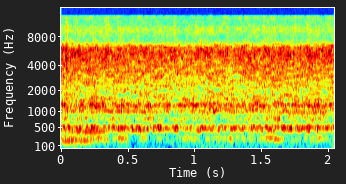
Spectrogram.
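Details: A small swarm of honey bees settled low to the ground while being coaxed into a box; a dense, steady buzzing hum of many wings fills the clip, with bands around the low hundreds and a broad hiss above.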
